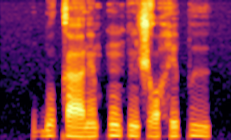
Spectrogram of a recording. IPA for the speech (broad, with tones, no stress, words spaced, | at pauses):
ɓo˧kaː˨ɾɛ̃˨˦ pũ˦pĩ˨ʃɔ˨he˦ pɨ˦˨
